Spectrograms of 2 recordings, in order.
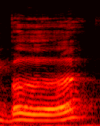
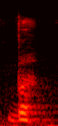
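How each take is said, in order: First: The consonant is followed by a short vowel. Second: The consonant is said with no vowel after. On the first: The speaker calls it wrong. "We don't say buh and duh because that includes vowel sounds with it" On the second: The speaker calls it right. "It's just b"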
